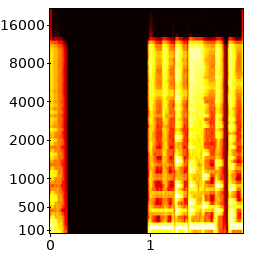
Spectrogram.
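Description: A short chiptune jingle plays.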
